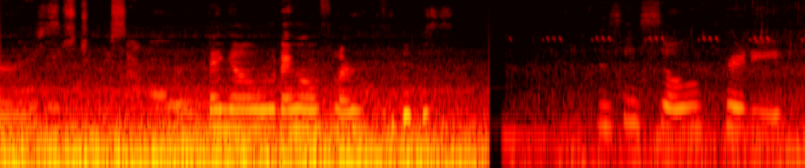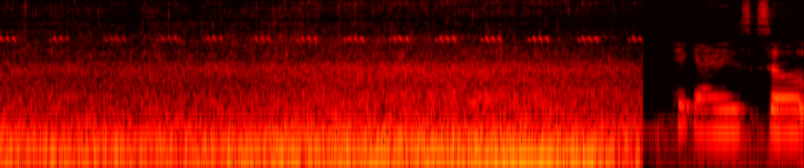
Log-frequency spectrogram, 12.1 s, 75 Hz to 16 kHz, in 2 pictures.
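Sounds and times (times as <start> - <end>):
cricket chirping: 3.8 - 10.9
water rushing down rocks: 4.2 - 10.9.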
